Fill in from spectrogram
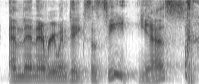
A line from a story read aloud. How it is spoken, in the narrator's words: Pansy chirped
